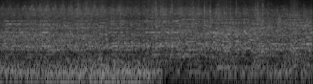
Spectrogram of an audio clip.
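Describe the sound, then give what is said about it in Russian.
A loud, steady engine roar from the Russky Vityaz airplane coming in to land at a St Petersburg military district review, with a heavy low rumble that drops away halfway through while the broad whooshing noise continues. “Вот в чем дело Сюда самолет летит О, как быстро приближается Идет на посадку”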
